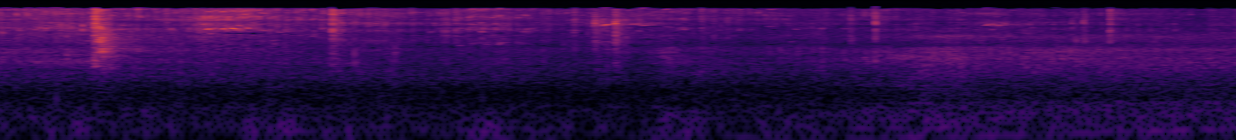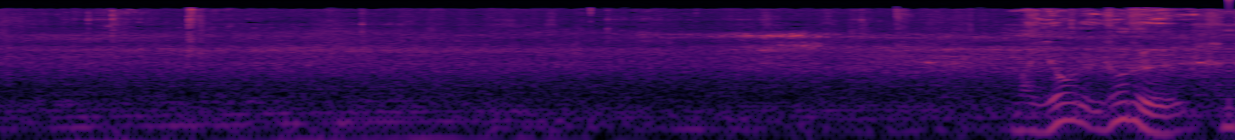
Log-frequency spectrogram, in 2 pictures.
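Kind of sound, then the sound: vehicle, road traffic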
